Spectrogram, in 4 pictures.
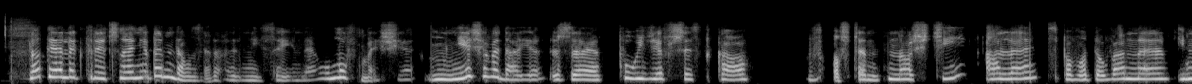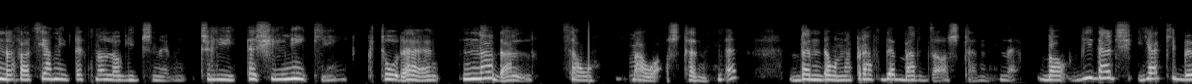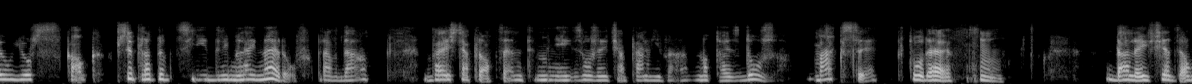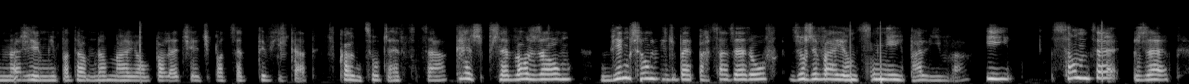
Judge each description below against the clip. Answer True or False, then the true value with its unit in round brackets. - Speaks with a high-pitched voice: True (220 Hz)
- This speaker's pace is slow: True (95 wpm)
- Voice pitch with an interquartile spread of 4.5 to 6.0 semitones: False (4.1 semitones)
